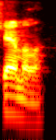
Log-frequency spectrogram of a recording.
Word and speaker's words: Kamala: how it's pronounced yes that is how it's pronounced camila that's how she says it so i apologize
